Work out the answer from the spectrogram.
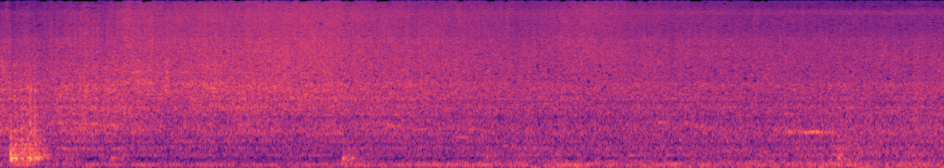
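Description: Onion and spice masala sizzling in hot soybean oil in a frying pan just after a little water has been added, a steady hiss, while it is stirred and fried down with a silicone spatula.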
